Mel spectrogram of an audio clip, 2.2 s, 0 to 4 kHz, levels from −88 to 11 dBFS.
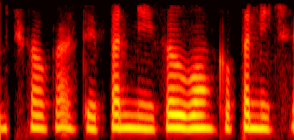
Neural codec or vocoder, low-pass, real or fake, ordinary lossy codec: codec, 16 kHz, 4 kbps, FunCodec, trained on LibriTTS, 50 frames a second; 3.6 kHz; fake; MP3, 32 kbps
